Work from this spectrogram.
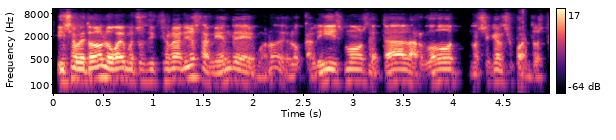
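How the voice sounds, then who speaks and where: A man's voice: mid-range voice, quick pace, fairly bright tone, husky. A man interviewing a translator over a video call, asking loose, rambling questions full of fillers.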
